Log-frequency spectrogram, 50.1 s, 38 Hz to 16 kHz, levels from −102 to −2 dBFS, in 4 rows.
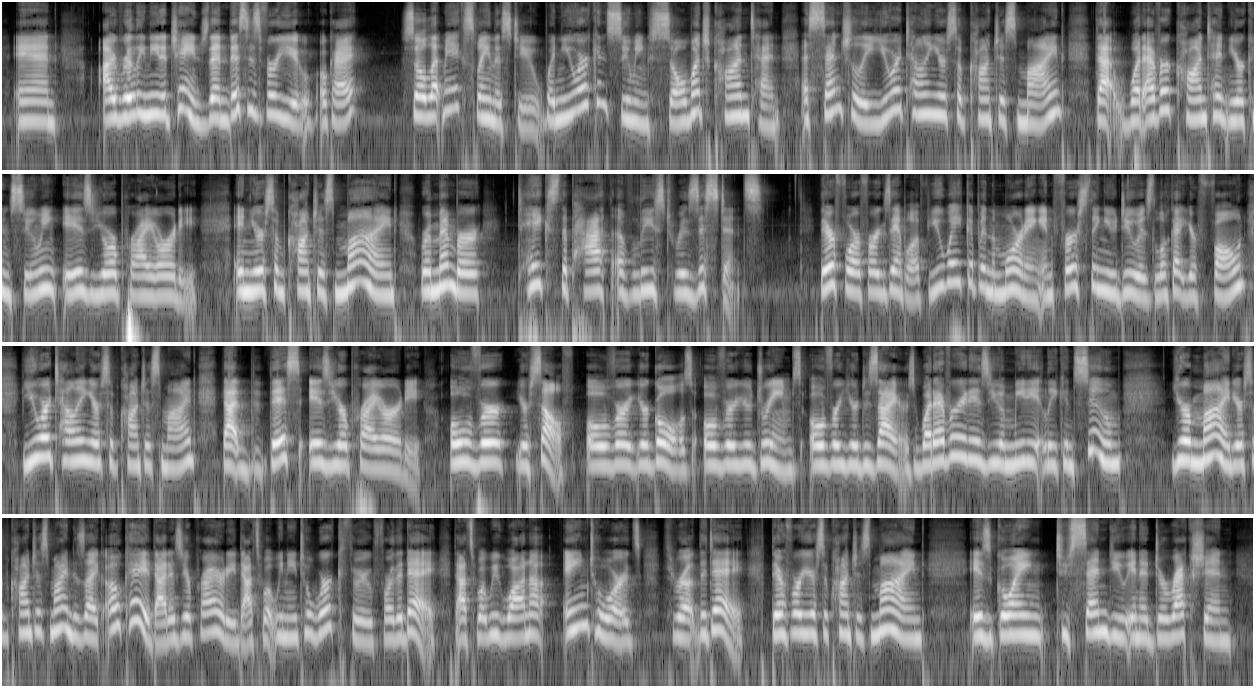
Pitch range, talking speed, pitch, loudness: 225-265 Hz, 170 wpm, 240 Hz, -21 LUFS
